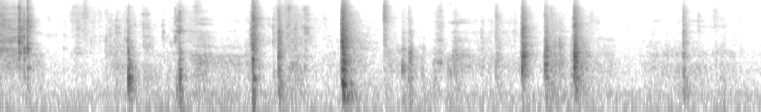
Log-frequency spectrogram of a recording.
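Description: Cards clack as they are set down.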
